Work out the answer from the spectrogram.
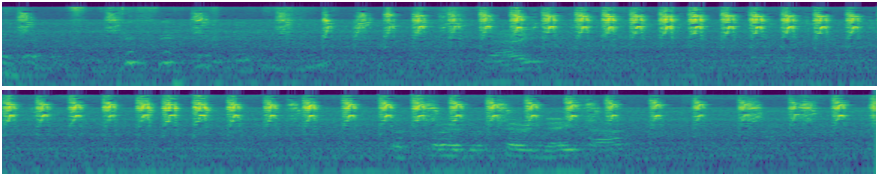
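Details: Four rescued munia chicks being fed call with rapid, high, squeaky chips, over two per second and growing louder and denser, while a person's voice is heard briefly near the start and the middle.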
